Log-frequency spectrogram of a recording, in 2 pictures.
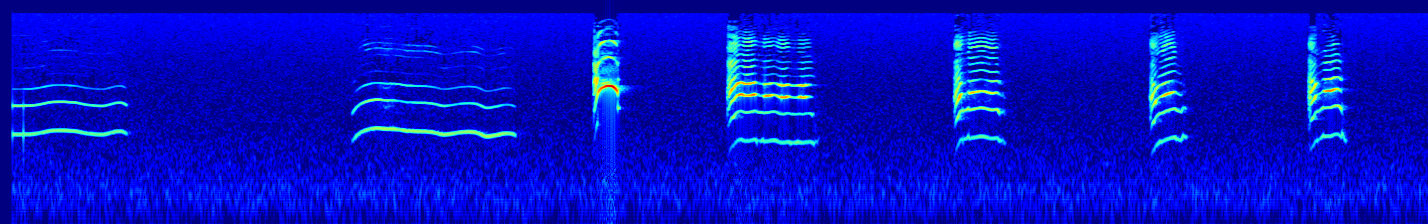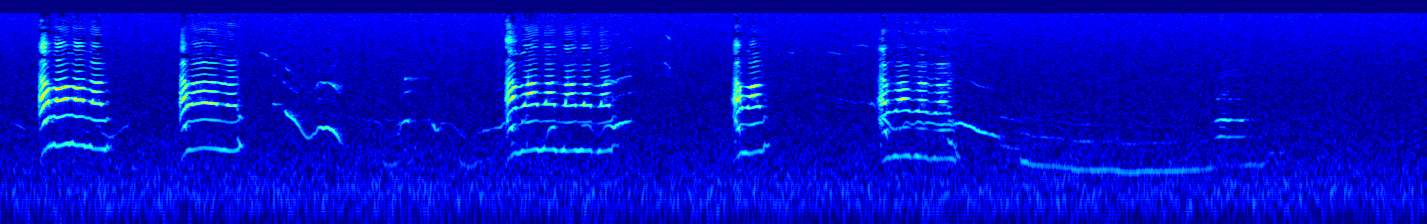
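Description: A person's high-pitched screaming in a string of short wavering cries, the loudest a sharp shriek about six seconds in. Near the end a small dog starts to howl in a lower voice, set off by the screaming, which it hates.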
